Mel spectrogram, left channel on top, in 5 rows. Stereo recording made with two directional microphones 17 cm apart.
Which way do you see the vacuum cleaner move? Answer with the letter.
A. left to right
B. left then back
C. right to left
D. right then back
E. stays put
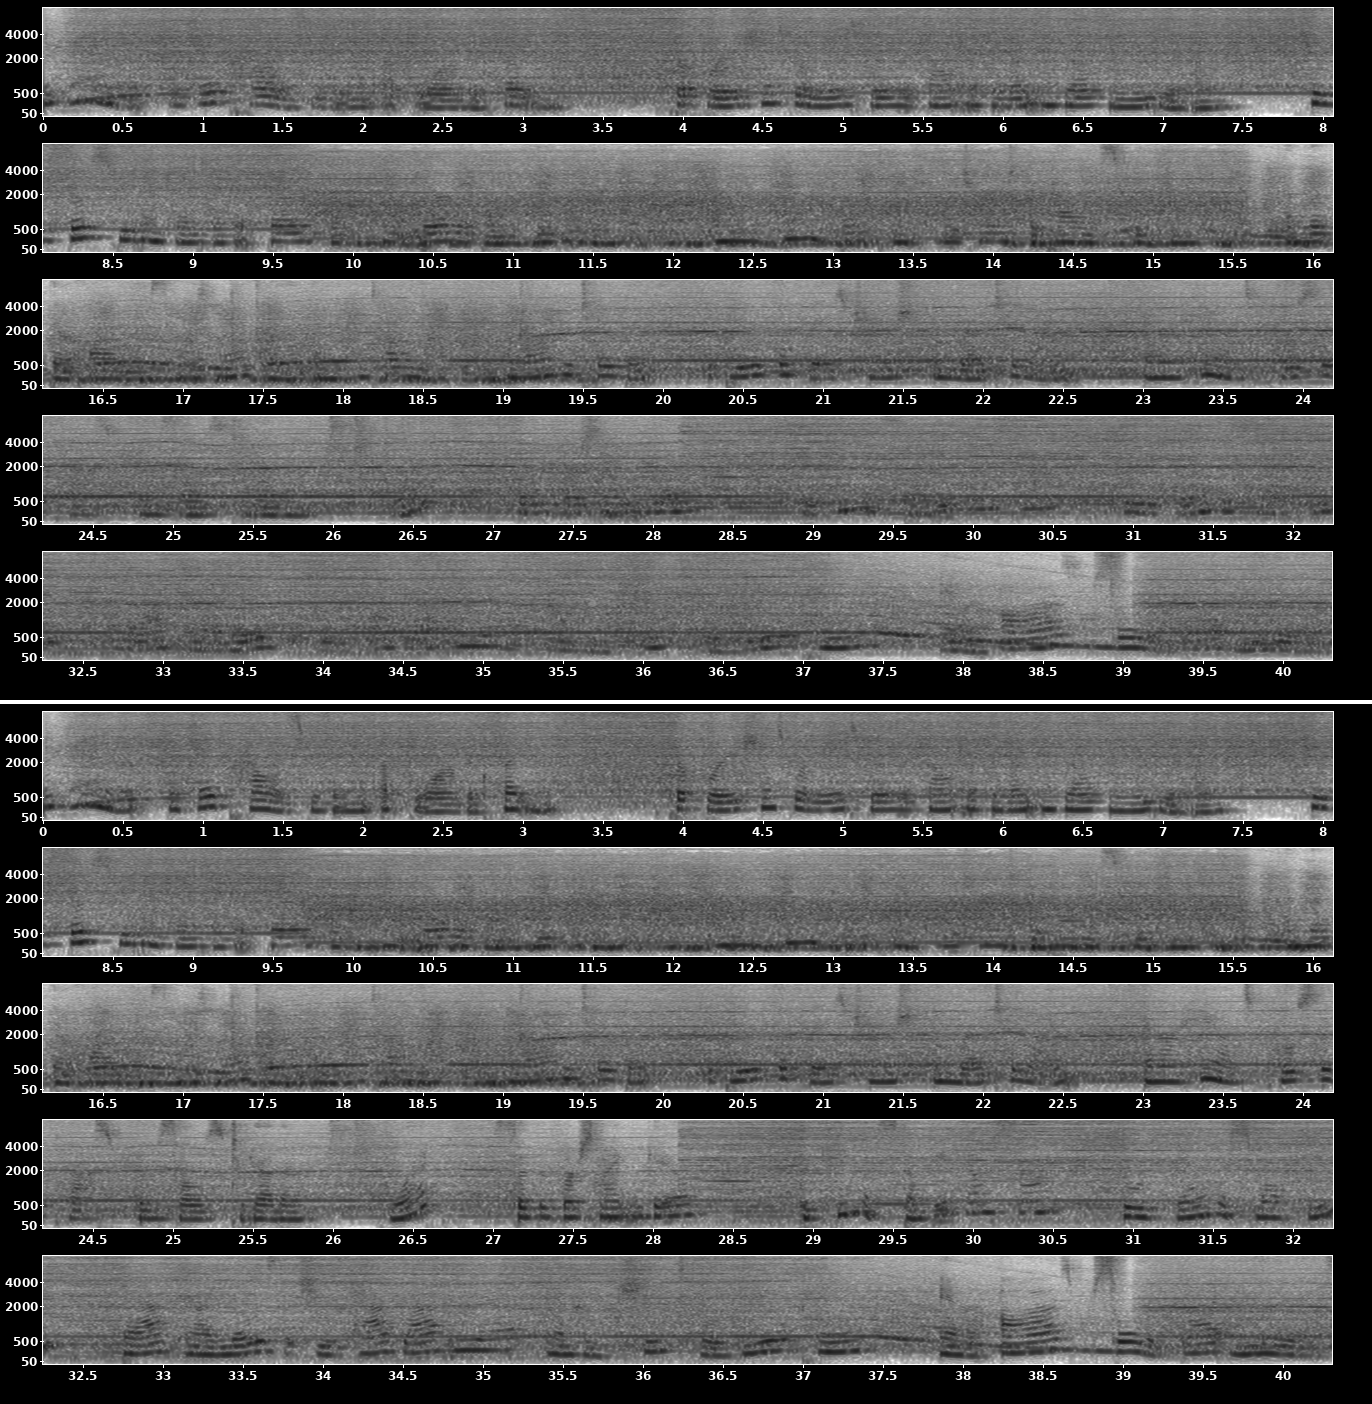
B.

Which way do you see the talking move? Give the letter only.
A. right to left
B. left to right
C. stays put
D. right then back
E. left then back
E.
